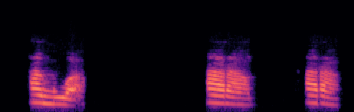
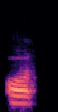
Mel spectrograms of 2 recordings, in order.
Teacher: Di awal suku kata itu, untuk kata siot itu lebih terdengar S, seperti sagwa, sarang, sarang. Sementara jika disimpan di akhir suku kata, siot itu maka akan terdengar seperti huruf T, yaitu ot.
